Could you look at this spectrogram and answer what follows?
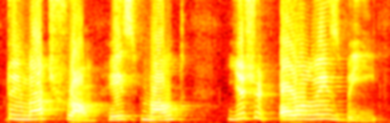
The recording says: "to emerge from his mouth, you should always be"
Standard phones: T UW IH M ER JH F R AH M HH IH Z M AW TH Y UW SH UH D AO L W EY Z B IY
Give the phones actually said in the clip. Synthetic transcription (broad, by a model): T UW M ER CH F R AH M HH IH Z M AW T Y UW SH UH D AO L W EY Z B IY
